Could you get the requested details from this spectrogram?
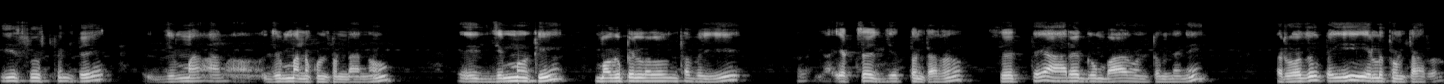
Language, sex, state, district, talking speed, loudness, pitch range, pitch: Telugu, male, Andhra Pradesh, Anantapur, 90 wpm, -17 LUFS, 135-160 Hz, 150 Hz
